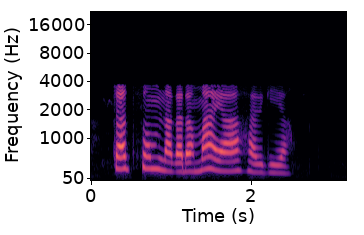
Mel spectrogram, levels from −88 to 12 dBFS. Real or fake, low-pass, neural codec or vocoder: real; 3.6 kHz; none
